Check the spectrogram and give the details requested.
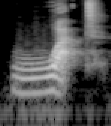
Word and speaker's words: what: is that letter A the letter a is making the short u sound uh uh uh and we don't expect that we expect the a to make the a sound like a short a but that's not happening in the word what so we have the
